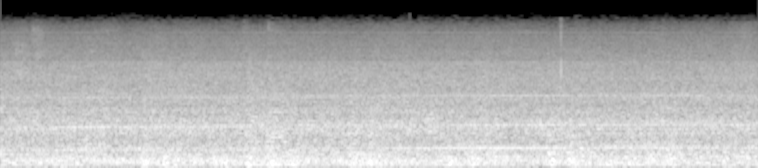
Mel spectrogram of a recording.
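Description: Steady running noise inside a PATCO rapid-transit car rolling along elevated track, a constant rumble with a faint steady whine over it.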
